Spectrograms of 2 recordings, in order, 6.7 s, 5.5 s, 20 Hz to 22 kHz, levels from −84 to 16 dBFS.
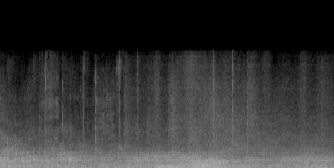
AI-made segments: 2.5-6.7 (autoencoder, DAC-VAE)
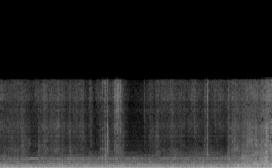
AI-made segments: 0.0-1.8 (codec, SNAC); 2.4-4.9

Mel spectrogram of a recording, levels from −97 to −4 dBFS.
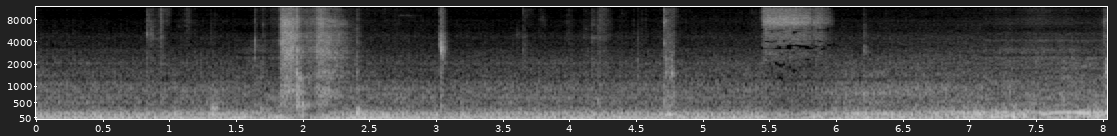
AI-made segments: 1.5-2.2 (codec, SNAC); 7.1-8.0

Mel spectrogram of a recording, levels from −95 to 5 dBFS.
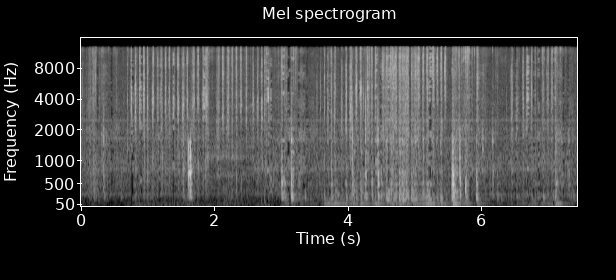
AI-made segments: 1.9-2.6 (codec, SNAC)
